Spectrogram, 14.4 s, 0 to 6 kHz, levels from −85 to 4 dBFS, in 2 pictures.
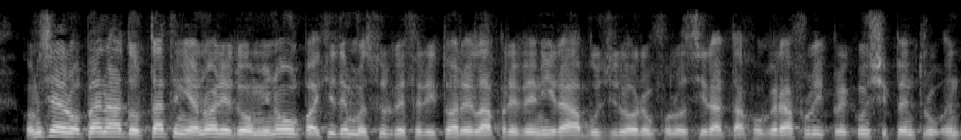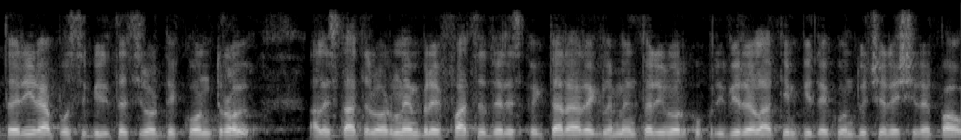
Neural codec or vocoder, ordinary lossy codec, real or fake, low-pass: codec, 16 kHz, 4.8 kbps, FACodec; none; fake; 5.4 kHz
